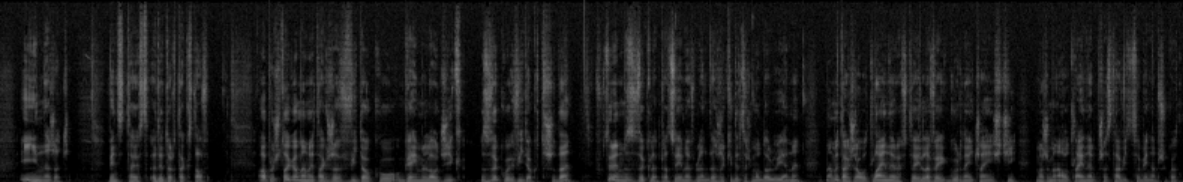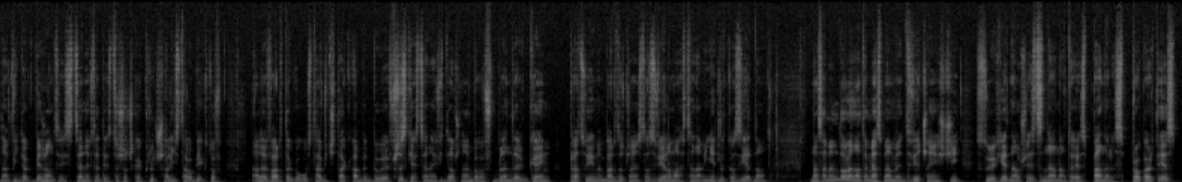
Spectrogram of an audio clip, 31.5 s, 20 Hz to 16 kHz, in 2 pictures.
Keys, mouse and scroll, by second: 2.6 click, 6.2-7.8 middle drag, 7.8-8.5 scroll up 2, 8.5-9.1 scroll down 3, 9.1-11.8 shift+middle drag, 14.9 click, 16.3 click, 20.2 click, 22.1 click, 24.4 click, 26.1 Escape, 29.4 click.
